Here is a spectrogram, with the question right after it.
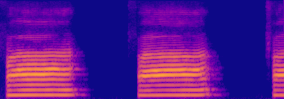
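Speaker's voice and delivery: ফা with a strong puff of air; breathy fa. Shown as a demonstration. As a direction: push air out on ফা. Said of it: "দিয়ে দেখেন বাতাস বের হচ্ছে কিনা".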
